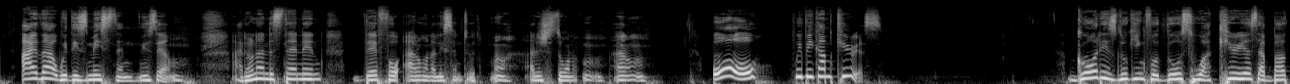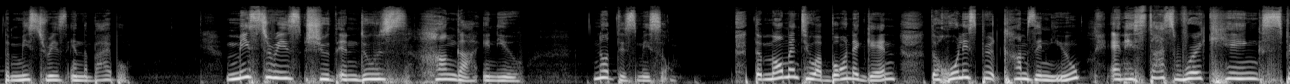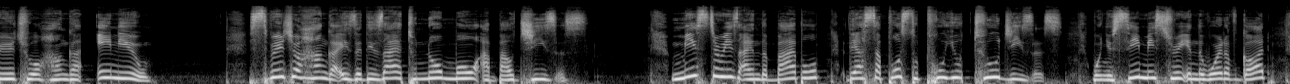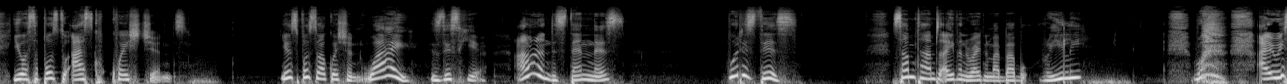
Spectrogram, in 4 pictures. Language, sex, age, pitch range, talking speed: English, female, 20-39, 195-275 Hz, 160 wpm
